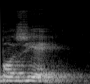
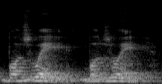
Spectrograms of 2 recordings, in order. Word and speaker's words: Bossuet: It's written B-O-S-S-U-E-T, and we pronounce it Bosuet, Bosuet. That is the exact pronunciation, Bosuet.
